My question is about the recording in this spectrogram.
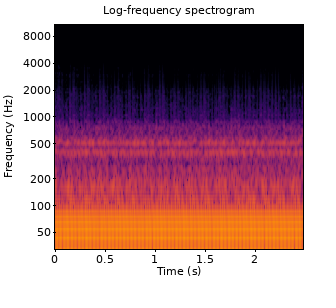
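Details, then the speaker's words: Cheap high-mileage Ford idling in gear before a planned service: low steady rumble, even pulse, no shudder; idling happy, though owner notes occasional idle shudder like a misfire with no codes or warning lights. "I'll be quiet for a sec so yeah you know she's idling happy"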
